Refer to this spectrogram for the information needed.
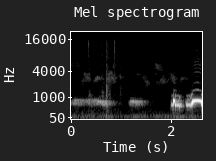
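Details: Lure call of a spotted dove for trapping: two faint drawn-out coos with a click between them, then a loud, close pair of low coos, the second rising then flattening out.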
